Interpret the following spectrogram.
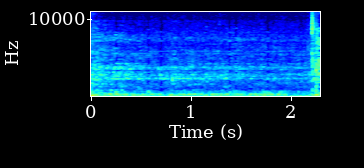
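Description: Near silence: faint room tone with a weak, steady low hum.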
